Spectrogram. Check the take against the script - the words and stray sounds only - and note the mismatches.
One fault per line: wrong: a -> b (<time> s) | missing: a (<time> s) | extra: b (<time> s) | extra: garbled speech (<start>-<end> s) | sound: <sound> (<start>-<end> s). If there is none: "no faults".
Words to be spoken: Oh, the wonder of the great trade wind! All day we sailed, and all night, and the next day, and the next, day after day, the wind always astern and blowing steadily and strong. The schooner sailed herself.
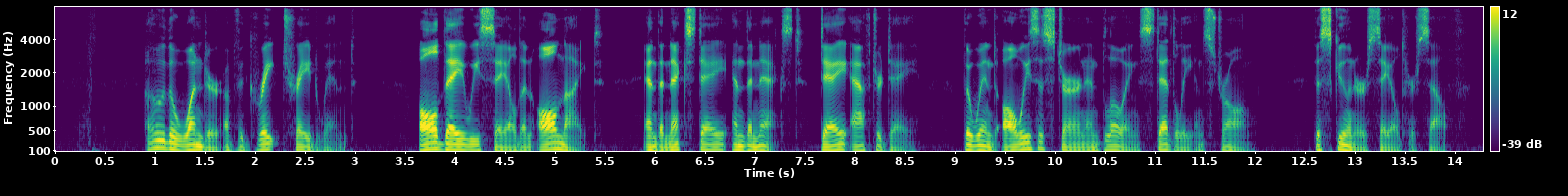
sound: squeak (0.1-0.7 s)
